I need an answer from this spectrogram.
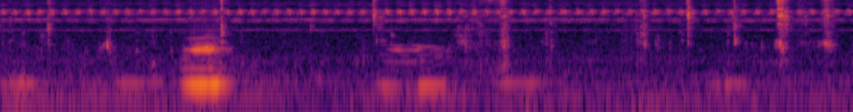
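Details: One loud, low, nasal croak from a narrow-mouthed frog, followed by fainter distant calls, against steady shrill insect chirring.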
